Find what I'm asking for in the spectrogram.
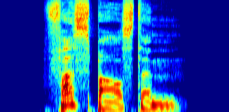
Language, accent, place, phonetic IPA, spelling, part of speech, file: German, Germany, Berlin, [ˈfasbaːɐ̯stəm], fassbarstem, adjective, De-fassbarstem.ogg
- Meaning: strong dative masculine/neuter singular superlative degree of fassbar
